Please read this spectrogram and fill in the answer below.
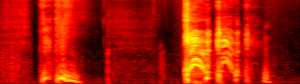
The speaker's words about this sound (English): I'm sorry about all this coughing.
